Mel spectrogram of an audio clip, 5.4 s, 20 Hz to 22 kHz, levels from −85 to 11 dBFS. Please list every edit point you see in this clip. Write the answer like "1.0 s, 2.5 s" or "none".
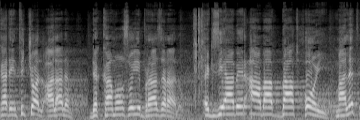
1.2 s, 2.8 s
